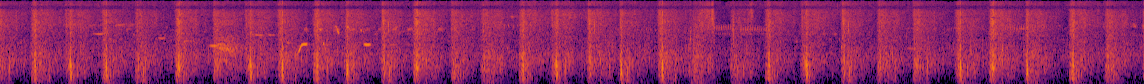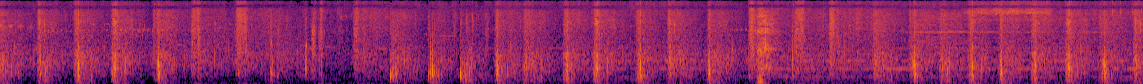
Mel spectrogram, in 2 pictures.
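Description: Footsteps run quickly through grass, steady and rhythmic.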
